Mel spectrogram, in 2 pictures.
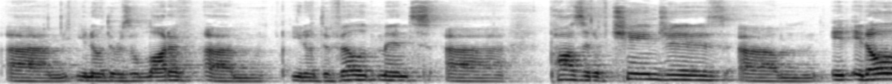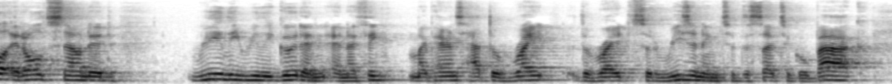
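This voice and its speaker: A man in his thirties from Canada, chatting casually and speaking haltingly, with many fillers and repeated words. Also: fairly high pitch, a bit bright. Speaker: co-host of a live stream. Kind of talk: casual chat. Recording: echoey room.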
